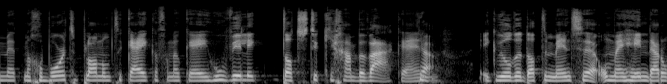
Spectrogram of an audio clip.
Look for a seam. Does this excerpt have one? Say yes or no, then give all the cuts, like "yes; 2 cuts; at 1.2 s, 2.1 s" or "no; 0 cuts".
no; 0 cuts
